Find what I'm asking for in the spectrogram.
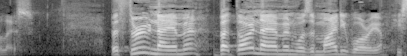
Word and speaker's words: Naaman: For the record, I believe it is pronounced Naaman. I checked Bible dictionaries and things. You know, they've got the pronunciations. You can press play. Naaman.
